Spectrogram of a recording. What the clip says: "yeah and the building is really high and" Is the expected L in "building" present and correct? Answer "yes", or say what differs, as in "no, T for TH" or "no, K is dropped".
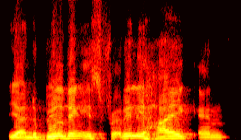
yes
